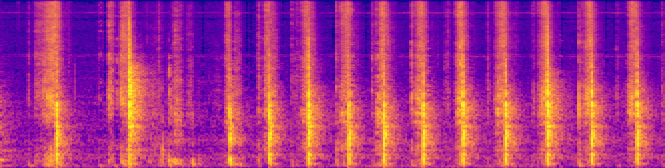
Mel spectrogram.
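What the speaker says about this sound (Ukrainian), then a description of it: "Так, нарізаємо ми нашу цибулечку." A knife chops an onion steadily on a cutting board, about a dozen crisp, evenly spaced strokes in a regular rhythm, close and clear with no talking.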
